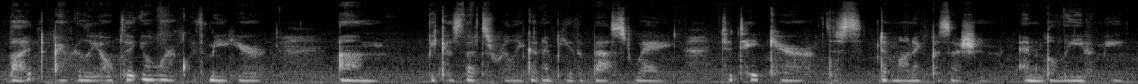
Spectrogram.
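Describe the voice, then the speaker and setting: Casting: female, breathy whisper, unhurried, gentle non-judgmental doctor for ASMR medical roleplay, slightly low pitch. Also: a little hiss or hum, rough recording. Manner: gentle, reassuring, hesitant bedside talk. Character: sympathetic, non-judgmental doctor who treats demonic possession.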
